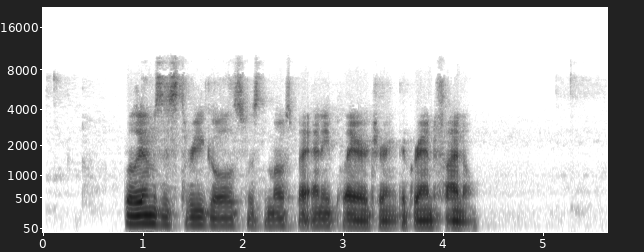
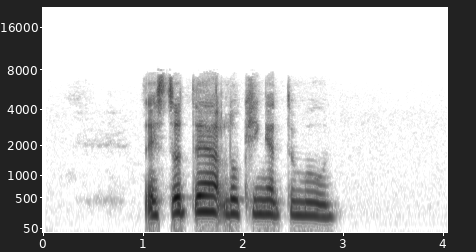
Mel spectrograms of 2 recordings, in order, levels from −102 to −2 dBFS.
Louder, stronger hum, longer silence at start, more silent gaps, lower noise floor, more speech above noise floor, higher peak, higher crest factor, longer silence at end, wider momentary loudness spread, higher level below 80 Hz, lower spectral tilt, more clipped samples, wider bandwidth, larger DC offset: about the same, -22 LUFS vs -23 LUFS; neither; second, 0.85 s vs 1 s; neither; about the same, -83 dBFS vs -84 dBFS; about the same, 62 dB vs 62 dB; about the same, -4 dBFS vs -6 dBFS; about the same, 20 dB vs 20 dB; first, 1.3 s vs 1.15 s; about the same, 11 LU vs 10 LU; first, -46 dBFS vs -70 dBFS; first, -7 dB/octave vs -4.5 dB/octave; neither; about the same, 7.8 kHz vs 7.6 kHz; neither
